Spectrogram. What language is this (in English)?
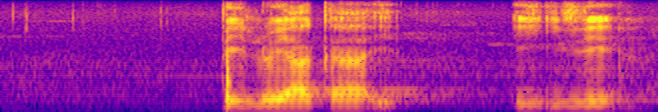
Northern Sotho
